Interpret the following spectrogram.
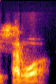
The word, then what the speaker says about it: sarwa: Sin ra waw dalam ejaan klasik bukan seru tapi sarwa.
